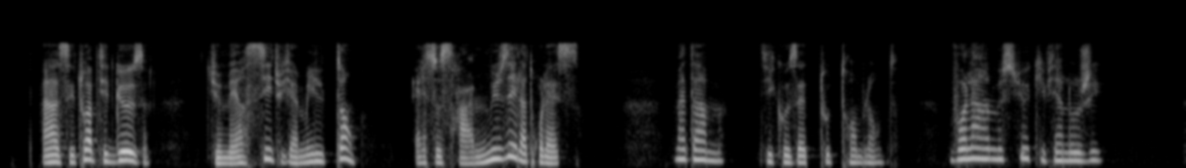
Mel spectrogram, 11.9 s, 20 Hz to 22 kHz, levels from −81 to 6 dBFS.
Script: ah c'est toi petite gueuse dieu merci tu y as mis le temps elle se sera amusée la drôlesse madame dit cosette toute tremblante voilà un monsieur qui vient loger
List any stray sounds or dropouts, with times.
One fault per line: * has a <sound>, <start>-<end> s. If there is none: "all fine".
all fine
